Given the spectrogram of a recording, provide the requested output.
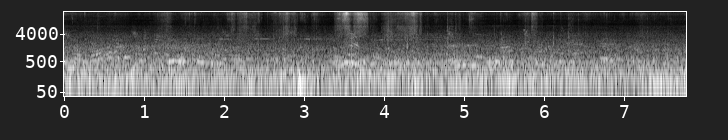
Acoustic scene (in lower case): residential area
